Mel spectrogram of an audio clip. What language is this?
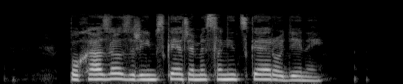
Czech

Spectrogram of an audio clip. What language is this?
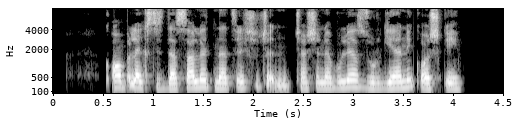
Georgian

